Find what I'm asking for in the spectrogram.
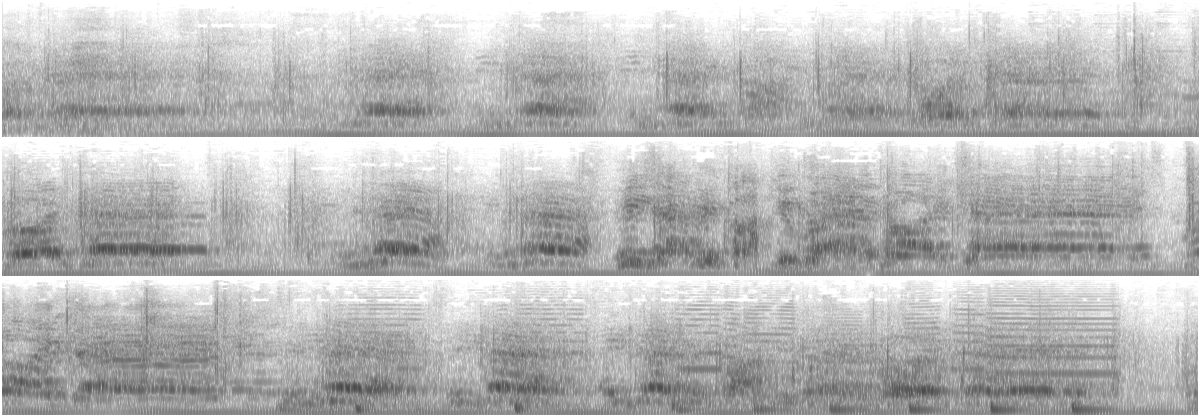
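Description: A football stadium crowd chants a rhythmic song for Roy Kent, many voices swelling and falling in repeated phrases, with cheering and scattered applause underneath.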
